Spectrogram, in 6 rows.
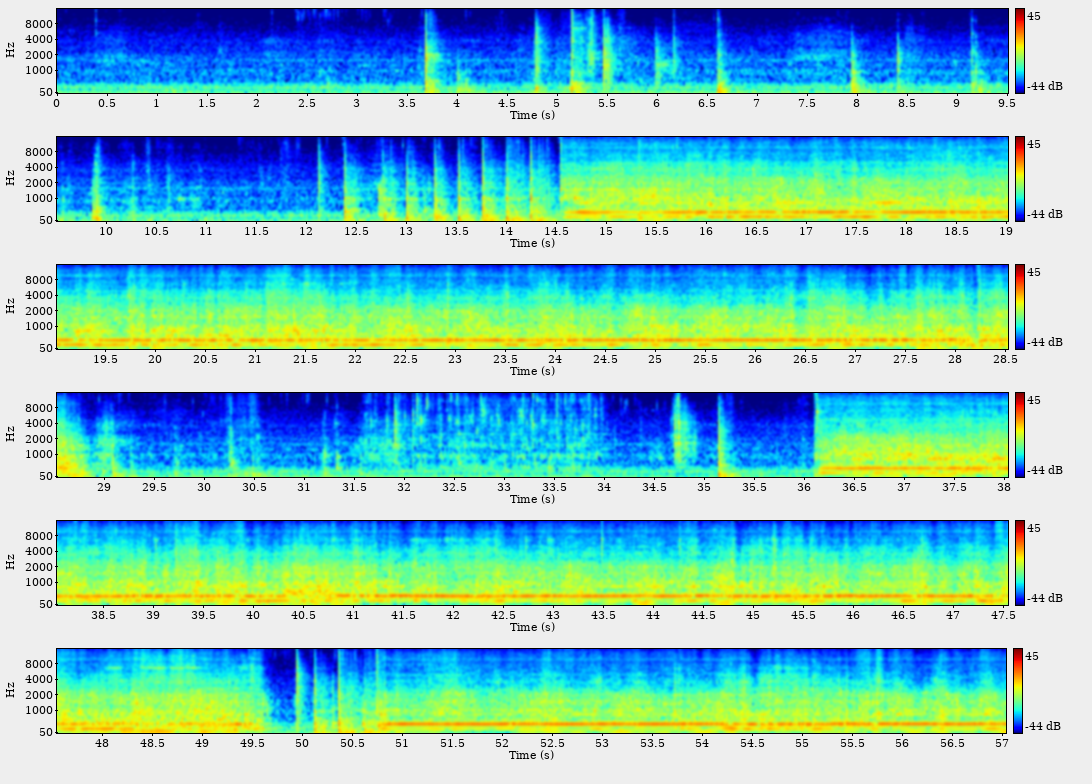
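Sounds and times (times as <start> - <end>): stick blender motor churning batter: 12.8 - 29.2, 36.1 - 57.0.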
